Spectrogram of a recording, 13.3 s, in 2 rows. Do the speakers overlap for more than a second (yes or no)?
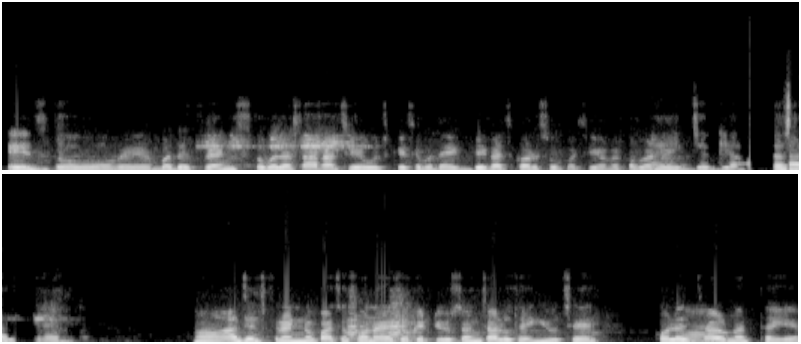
no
